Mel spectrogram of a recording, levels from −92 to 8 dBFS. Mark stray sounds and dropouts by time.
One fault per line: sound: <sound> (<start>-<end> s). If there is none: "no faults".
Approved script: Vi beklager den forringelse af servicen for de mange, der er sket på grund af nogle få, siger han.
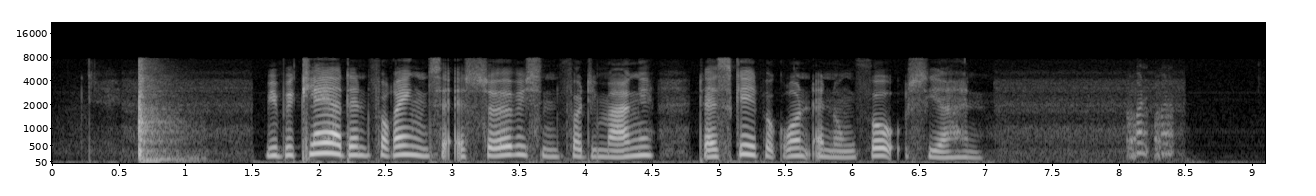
sound: thud (0.6-1.2 s)
sound: laugh (8.1-8.4 s)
